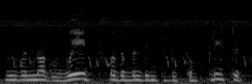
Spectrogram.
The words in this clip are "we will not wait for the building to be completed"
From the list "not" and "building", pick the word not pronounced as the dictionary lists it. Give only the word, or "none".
none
